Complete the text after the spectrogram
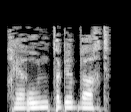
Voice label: "heruntergebracht", German; adjectives

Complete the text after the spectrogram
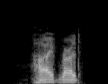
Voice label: "hybrid", English; adjectives

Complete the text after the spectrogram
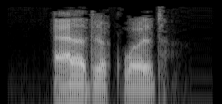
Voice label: "adequate", English; adjectives

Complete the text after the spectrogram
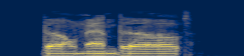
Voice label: "down-and-out", English; adjectives

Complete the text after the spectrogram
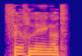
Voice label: "verlängert", German; adjectives

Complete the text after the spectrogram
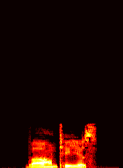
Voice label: "bounteous", English; adjectives

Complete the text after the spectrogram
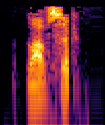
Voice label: "lovesick", English

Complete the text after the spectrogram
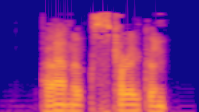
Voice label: "panic-stricken", English; adjectives

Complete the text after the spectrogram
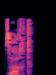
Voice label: "sacht", german; adjectives

